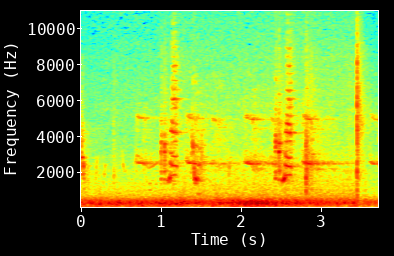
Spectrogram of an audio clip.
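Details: Drongos fluttering about and catching insects close to a safari vehicle on a September 19 morning drive, before rain, give sharp, metallic chirps and quick whistled notes, several a second at high pitch, over a steady low engine rumble.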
